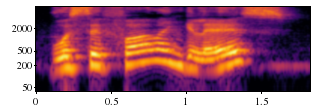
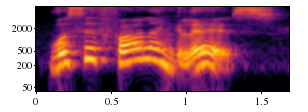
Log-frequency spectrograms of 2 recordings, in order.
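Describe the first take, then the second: First: It has the intonation of a statement. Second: It has the intonation of a question. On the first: It says that the listener speaks English. "Say, you speak English" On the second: It asks whether the listener speaks English. "Just make the way of the question"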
